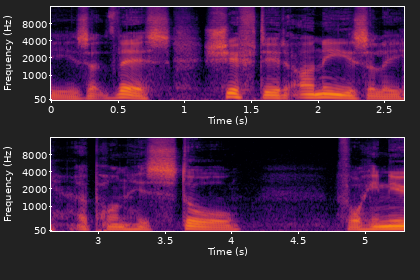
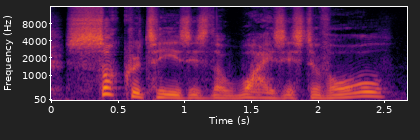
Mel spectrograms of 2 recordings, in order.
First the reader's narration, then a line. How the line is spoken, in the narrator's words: the people applauded more loudly than before, and cried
